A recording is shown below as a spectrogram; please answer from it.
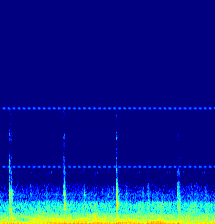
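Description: A steady low droning hum with several overtones, crossed by a sharp click about once a second, four in all.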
